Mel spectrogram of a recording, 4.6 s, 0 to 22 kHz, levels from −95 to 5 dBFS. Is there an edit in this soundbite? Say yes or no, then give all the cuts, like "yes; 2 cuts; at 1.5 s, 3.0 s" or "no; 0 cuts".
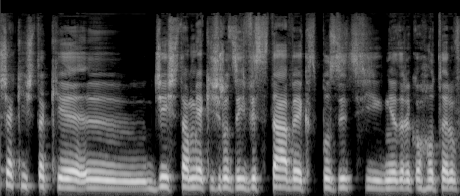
no; 0 cuts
